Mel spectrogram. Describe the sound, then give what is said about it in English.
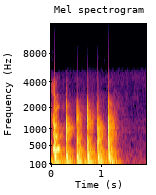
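Six sharp, evenly spaced knocks sound on a door in a quick, steady rhythm and then stop, leaving silence. “Any minute now, a knock or a ring.”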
